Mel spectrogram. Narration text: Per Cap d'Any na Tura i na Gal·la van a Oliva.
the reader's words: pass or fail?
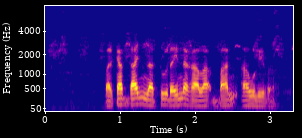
pass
